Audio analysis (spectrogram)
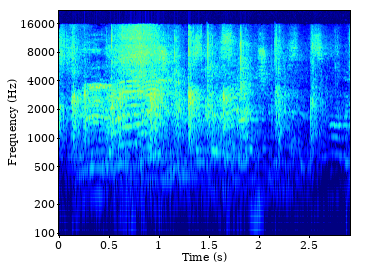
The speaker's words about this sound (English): Praise God. I appreciate you clapping, but sometimes I got to quit so I can keep on preaching. Y'all keep on clapping.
